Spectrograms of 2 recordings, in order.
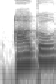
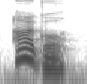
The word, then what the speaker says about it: hago: Notice that just like hago, the H is not pronounced.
